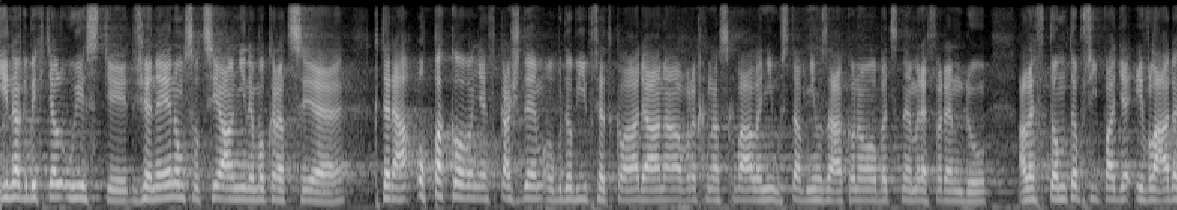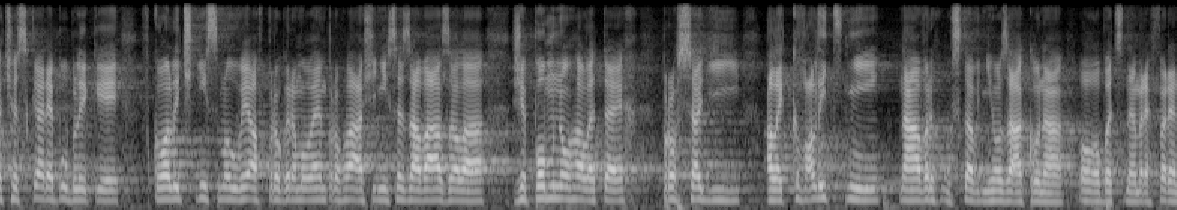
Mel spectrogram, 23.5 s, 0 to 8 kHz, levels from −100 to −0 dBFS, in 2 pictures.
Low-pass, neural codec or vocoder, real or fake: 7.2 kHz; none; real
